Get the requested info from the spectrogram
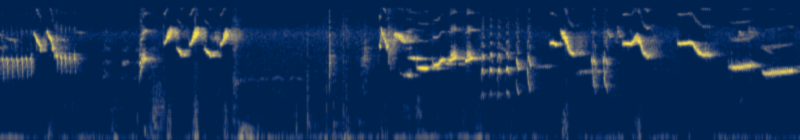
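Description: A Pied bushchat sings a lively run of high, clear whistled and trilled phrases, with quick notes tumbling and sliding between bursts and brief pauses.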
